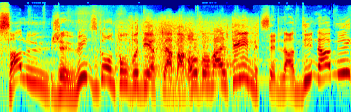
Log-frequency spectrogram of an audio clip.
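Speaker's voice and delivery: put-on Swiss French accent. Voice actor speaks in an Ovomaltine commercial: Swiss accent. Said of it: "D'où ça vous est venu cet accent suisse".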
